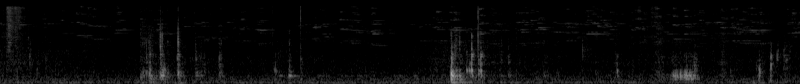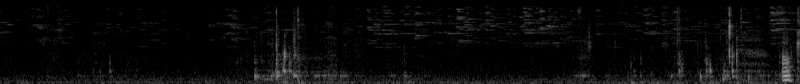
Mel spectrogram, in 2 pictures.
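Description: Quiet handling noise: a few light knocks and taps, the loudest about four and a half seconds in, as a canvas board is shifted and turned on a table.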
